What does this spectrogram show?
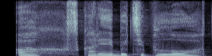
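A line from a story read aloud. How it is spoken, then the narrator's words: Princess's wistful whisper. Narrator (Russian): тоскливо шептала княжна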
